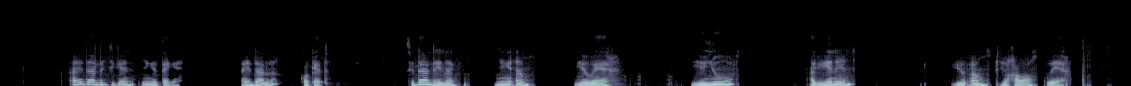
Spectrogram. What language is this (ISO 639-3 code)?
wol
